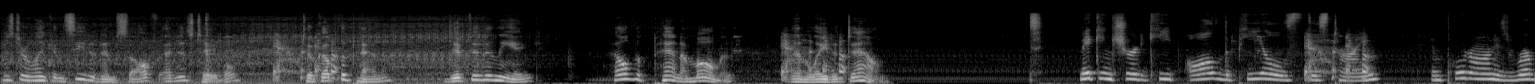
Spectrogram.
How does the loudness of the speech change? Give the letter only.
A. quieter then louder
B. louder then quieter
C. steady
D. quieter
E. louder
C.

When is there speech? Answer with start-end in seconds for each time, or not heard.
0.0-8.9, 10.3-15.3.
